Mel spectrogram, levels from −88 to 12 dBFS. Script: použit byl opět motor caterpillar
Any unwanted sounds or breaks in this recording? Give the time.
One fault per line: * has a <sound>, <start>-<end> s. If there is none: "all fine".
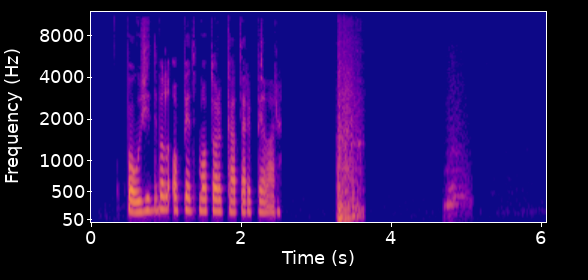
* has a thud, 3.3-3.6 s
* has a whoosh, 4.7-5.1 s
